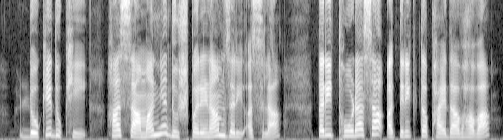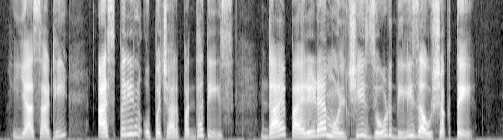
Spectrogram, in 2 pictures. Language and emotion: Marathi, neutral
